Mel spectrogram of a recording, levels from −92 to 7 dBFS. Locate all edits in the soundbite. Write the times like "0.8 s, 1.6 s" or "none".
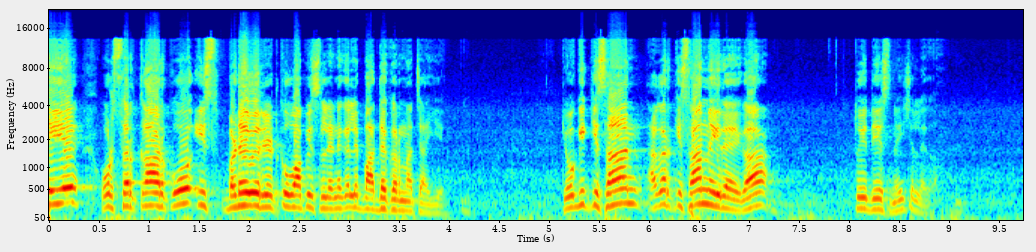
none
